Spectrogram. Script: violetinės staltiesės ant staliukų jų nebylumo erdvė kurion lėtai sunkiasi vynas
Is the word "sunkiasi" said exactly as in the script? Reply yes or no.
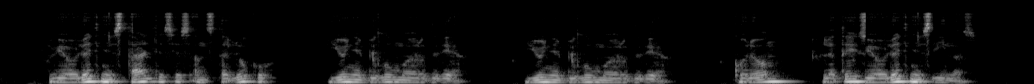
no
